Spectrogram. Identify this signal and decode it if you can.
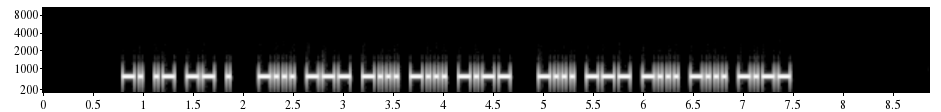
Morse code, heard as a keyed tone, about 30 wpm, 700 Hz. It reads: NAME BOBBY BOBBY
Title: Practice QSO - Exchange 1 - Beginning - 30wpm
